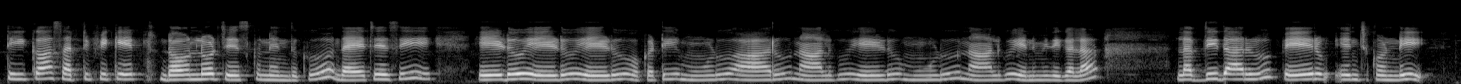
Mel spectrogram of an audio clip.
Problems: none marked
